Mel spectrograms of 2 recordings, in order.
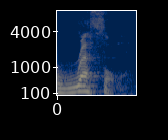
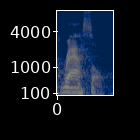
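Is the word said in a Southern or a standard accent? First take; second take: standard; Southern. First: It is said in the speaker's usual accent. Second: It is said in a Southern US accent.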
